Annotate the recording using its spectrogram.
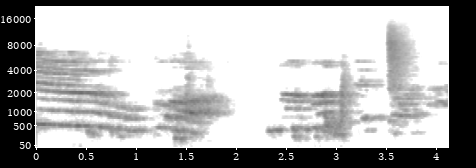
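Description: Faint, high-pitched human voice in several short stretches, with a brief pause about two seconds in.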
